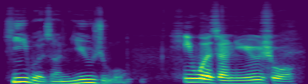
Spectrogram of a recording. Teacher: I would put, instead of a low star on was, don't be misled by that trough, I would put an H star on he. That's more prominent, right?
